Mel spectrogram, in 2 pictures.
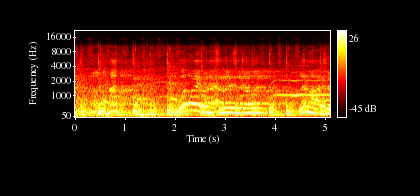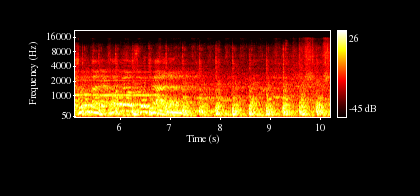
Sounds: Speech, Music

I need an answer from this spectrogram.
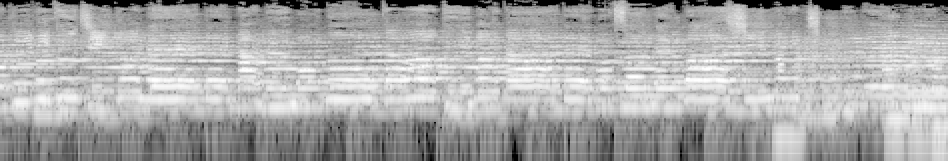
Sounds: Music

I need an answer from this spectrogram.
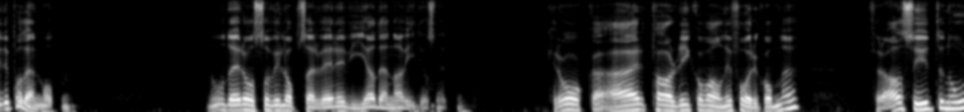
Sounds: Speech

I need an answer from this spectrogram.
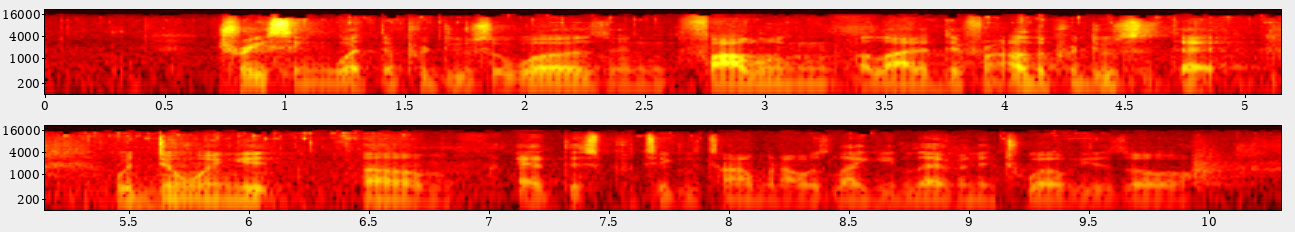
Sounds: Speech

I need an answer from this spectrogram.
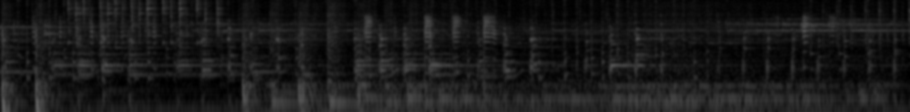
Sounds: Percussion, Music

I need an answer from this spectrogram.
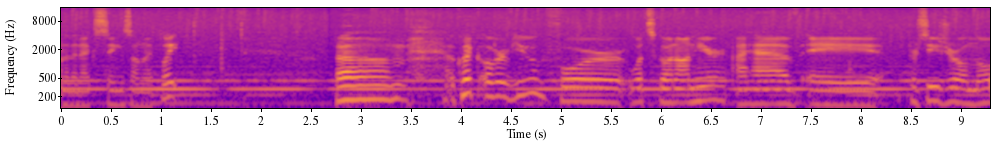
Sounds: Music, Speech

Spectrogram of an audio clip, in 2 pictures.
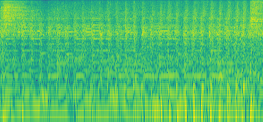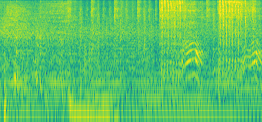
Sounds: Music

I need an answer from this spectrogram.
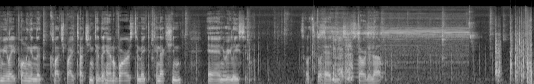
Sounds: Speech, Electric shaver

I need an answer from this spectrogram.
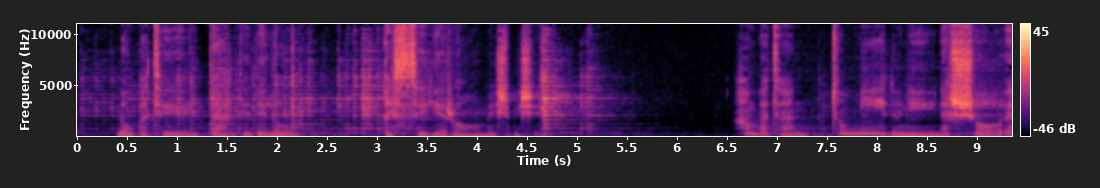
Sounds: Music

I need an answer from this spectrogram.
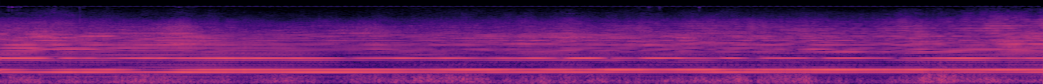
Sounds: Civil defense siren

